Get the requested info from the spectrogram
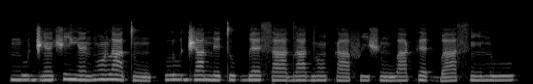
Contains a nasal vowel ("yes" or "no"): yes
